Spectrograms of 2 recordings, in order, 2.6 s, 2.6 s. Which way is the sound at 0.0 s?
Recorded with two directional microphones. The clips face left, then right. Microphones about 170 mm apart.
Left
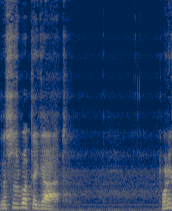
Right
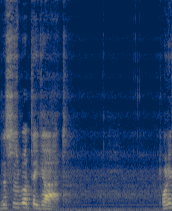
55° left (ahead or behind).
